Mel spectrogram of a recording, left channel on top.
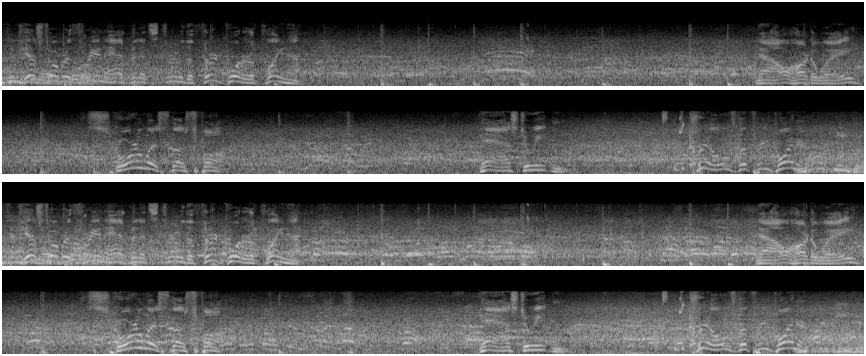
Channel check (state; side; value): quieter; left; 4.9 dB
